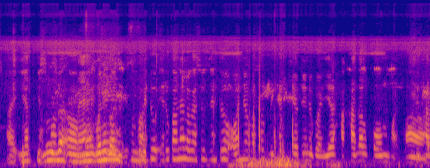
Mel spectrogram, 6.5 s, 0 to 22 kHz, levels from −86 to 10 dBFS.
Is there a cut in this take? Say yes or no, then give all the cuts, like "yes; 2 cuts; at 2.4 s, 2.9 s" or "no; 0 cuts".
yes; 1 cut; at 2.2 s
